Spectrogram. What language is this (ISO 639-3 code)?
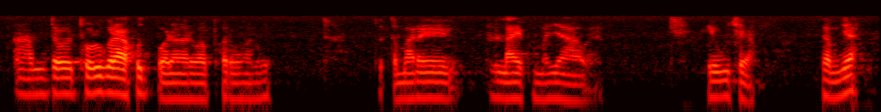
guj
